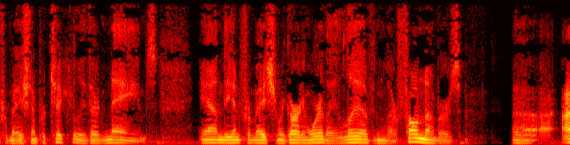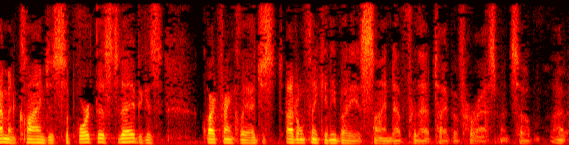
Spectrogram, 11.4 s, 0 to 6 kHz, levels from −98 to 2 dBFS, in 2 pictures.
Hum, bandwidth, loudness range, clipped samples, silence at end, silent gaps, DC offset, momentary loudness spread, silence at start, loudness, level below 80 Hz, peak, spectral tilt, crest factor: none; 6 kHz; 3 LU; under 0.1%; 0 s; 5.05-5.10 s; under 0.1%; 13 LU; 0 s; -35 LUFS; -70 dBFS; -12 dBFS; -7 dB/octave; 24 dB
